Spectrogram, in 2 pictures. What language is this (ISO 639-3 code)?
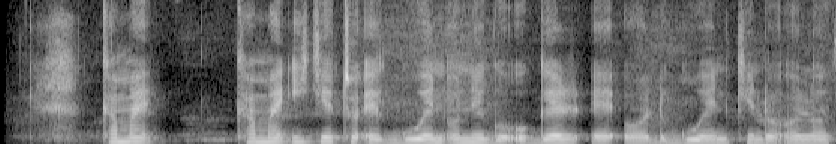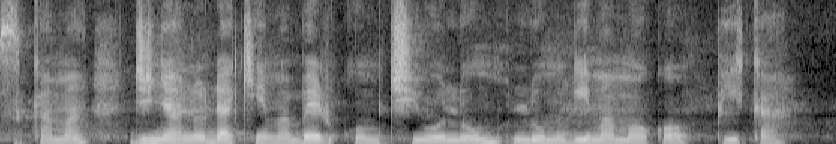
luo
